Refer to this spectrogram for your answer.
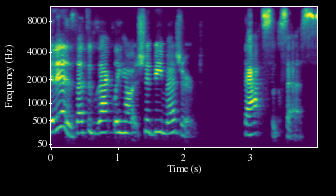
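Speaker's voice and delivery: tearful voice, choking up, on the verge of crying. Reading a chart for Taurus rising, on the verge of tears. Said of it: "oh, I'm going to cry".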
